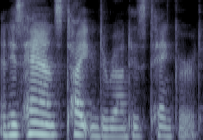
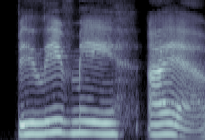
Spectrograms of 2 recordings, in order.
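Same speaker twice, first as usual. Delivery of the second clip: very slow, bone-dry deadpan delivery; 2 semitones higher than usual. Narrator reads Bilbo replying to Bofur from the door, dry. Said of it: "Bilbo said dryly from the door".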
